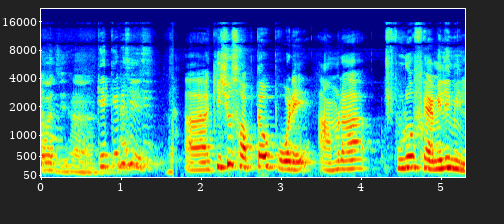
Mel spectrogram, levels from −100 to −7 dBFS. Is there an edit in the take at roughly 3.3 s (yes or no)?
no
